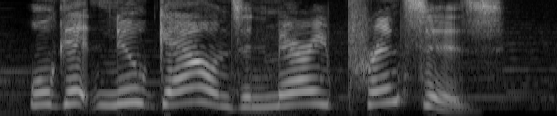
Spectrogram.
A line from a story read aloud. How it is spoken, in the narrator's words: cried Adela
